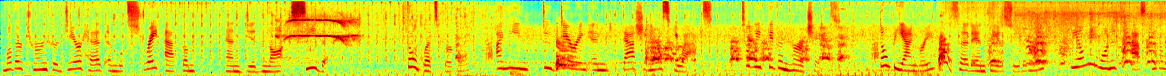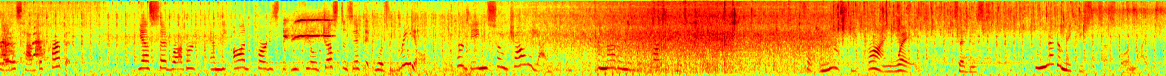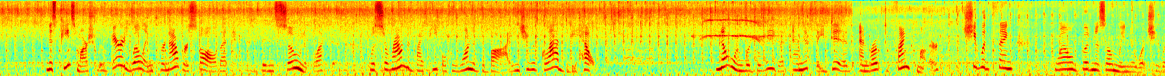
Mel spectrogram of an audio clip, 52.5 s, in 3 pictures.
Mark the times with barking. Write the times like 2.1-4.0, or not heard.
6.8-18.2.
